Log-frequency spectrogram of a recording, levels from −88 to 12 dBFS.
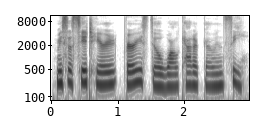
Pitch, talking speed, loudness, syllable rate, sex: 205 Hz, 200 wpm, -17 LUFS, 5.8 syllables/s, female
